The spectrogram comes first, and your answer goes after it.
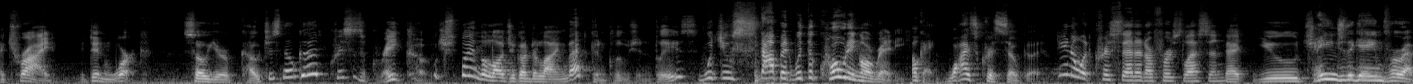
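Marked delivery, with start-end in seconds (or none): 4.4-7.0 fake, overdone English accent with swooping pitch. Arguing with someone about a coach, answering them in a bad English accent. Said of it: "(bad English Accent)".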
